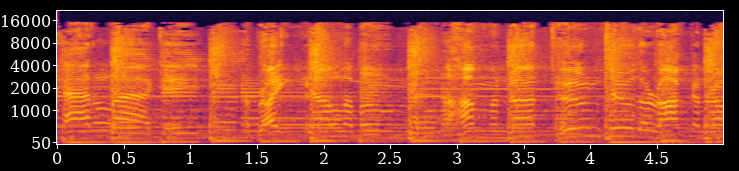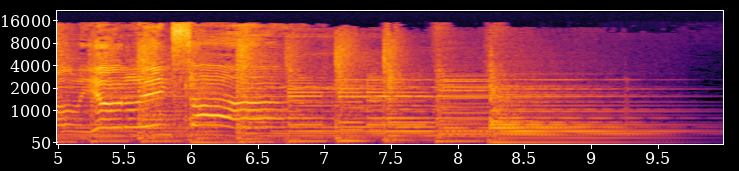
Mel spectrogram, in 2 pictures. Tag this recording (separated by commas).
Music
